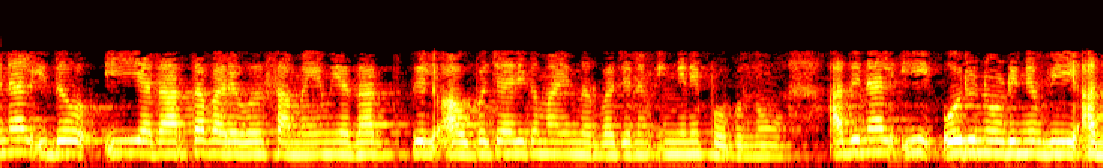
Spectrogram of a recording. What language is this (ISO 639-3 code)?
mal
